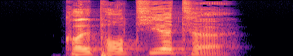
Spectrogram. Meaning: inflection of kolportieren: 1. first/third-person singular preterite 2. first/third-person singular subjunctive II
- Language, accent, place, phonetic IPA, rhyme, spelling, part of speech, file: German, Germany, Berlin, [kɔlpɔʁˈtiːɐ̯tə], -iːɐ̯tə, kolportierte, adjective / verb, De-kolportierte.ogg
